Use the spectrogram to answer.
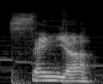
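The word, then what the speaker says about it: Ksenia: she likes to say it's Senya that starts with a K, but the K is silent, like she is.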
